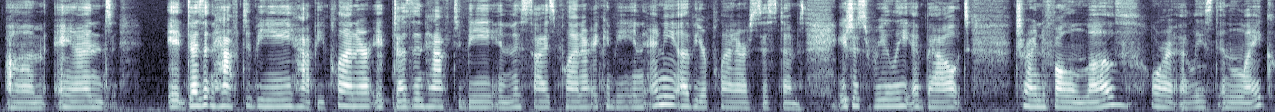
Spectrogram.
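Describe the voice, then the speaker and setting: A woman's voice: low voice, slight background noise. A woman with a phlegmy, rattly voice from morning congestion, hosting a casual, chatty craft vlog in an informal, rambling way. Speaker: planner channel host.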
